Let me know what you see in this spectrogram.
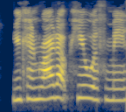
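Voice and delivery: ordinary talk

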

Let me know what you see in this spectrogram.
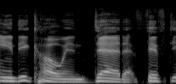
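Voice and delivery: booming, very loud, slow headline announcer proclamation. Imitating how people in a prank trend say the news: headline delivery. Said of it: "they say it like a headline".

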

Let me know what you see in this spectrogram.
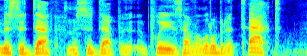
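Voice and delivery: normal talking voice

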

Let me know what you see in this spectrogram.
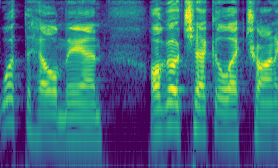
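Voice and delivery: plain

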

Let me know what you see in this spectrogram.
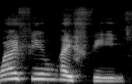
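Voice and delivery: high put-on Italian accent, man voice. Acting out recommending the podcast to a friend: Italian man voice. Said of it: "I turned into an Italian man".

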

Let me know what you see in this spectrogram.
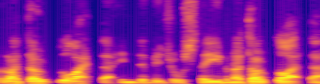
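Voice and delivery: usual speaking voice

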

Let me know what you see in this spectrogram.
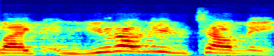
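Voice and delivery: ordinary talk

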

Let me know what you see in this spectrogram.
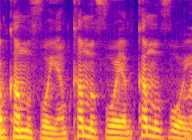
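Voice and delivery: ordinary talk

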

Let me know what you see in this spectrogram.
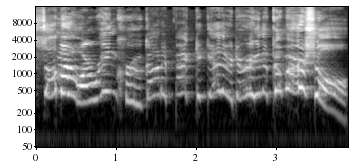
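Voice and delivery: high, loud mock announcer voice.

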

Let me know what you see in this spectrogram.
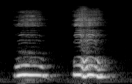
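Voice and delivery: high, loud hooting like an owl.

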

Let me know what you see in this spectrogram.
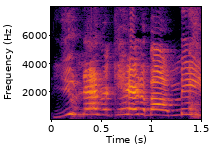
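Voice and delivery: very loud, high-pitched shouting. Retelling an argument while walking away in front of everybody, imitating him yelling. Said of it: "Like yelling in front of everybody".

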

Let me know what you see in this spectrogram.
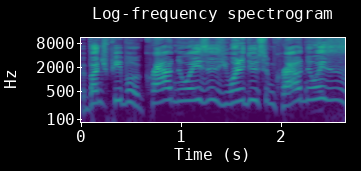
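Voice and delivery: fast, high-pitched, hurried rapid-fire talk. Quoting a man who asked him to join a loop group: retelling his fast talk. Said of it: "He's talking really fast".

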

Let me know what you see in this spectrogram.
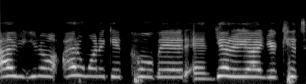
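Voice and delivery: mock-angry ranting. Retelling what a man said after being told to calm down: angry rant. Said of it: "that pissed him off".

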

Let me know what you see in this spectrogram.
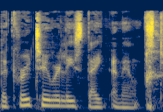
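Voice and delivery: stage-presenter announcement voice. Reading a headline when asked to sound like the PlayStation guy. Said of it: "can you say it like that guy from PlayStation?".

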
